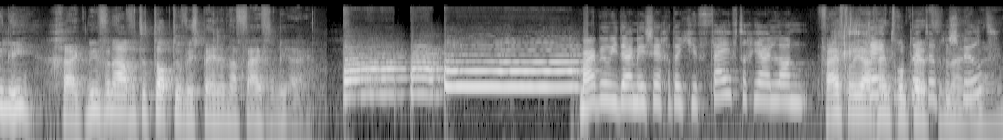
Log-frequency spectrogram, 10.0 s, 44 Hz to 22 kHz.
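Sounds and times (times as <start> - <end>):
bugle blowing: 3.4 - 5.8.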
